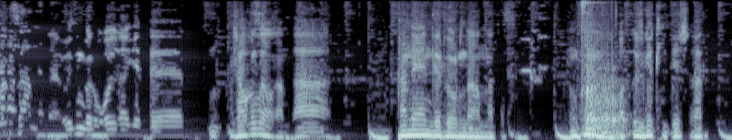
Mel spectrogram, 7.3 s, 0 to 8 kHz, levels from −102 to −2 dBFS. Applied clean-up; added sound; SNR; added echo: classical method spectral subtraction.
